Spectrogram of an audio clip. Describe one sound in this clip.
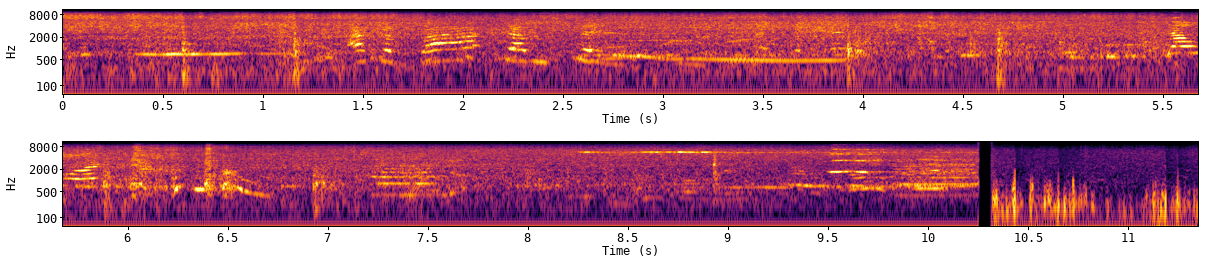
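Train carriages roll past with a clattering rumble.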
